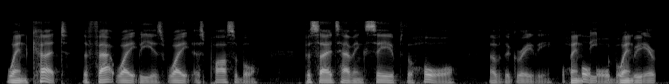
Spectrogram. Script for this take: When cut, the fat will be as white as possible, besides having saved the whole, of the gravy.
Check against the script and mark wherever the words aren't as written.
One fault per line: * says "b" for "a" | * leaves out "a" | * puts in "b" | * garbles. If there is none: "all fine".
* says "white" for "will"
* garbles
